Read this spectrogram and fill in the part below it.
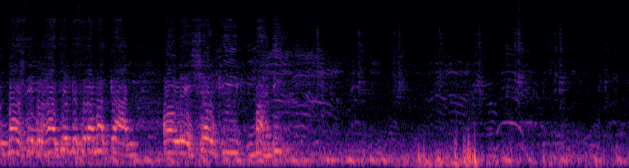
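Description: Spectators shout and call out outdoors.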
